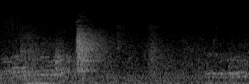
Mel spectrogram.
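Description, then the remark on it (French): A door with a broken latch is pushed shut with one brief, soft thud partway through, against a quiet room hum. “Si vous pouvez fermer la porte là-bas, c'est sympa.”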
